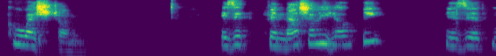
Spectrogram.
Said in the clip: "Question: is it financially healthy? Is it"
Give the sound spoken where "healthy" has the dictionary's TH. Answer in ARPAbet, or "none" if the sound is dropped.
TH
